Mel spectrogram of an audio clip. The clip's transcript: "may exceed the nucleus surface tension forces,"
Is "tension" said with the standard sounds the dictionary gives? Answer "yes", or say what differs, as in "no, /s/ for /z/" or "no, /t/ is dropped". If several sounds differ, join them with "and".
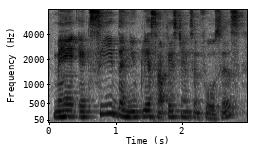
no, /s/ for /ʃ/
